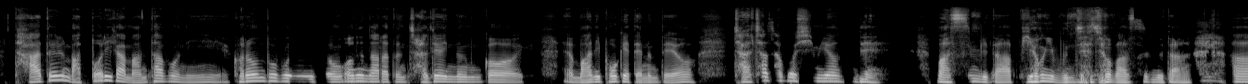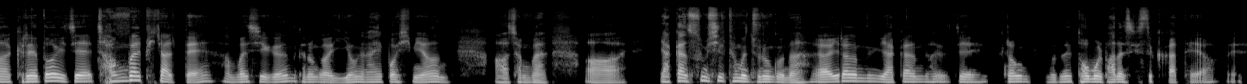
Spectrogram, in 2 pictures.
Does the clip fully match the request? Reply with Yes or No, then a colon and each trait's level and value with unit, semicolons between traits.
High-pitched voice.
No: low, 120 Hz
